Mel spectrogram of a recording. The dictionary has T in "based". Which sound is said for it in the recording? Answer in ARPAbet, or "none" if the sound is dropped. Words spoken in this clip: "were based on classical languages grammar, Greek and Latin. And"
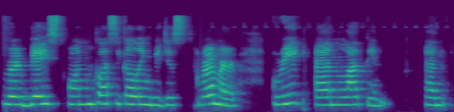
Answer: T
